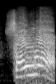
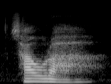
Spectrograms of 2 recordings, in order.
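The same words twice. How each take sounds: First: The name is shouted in an irritated voice. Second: The name is said in a kind, gentle voice. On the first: The caller is treating the listener as an enemy. The speaker calls it wrong. "이렇게 했을까요?" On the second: The caller is offering forgiveness to a close friend. The speaker calls it right. "인자한 목소리였어요"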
